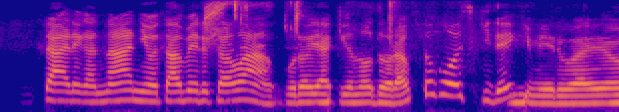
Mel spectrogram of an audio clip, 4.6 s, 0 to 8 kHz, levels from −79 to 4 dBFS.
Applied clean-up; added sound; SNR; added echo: neural mask model Resemble Enhance denoiser.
